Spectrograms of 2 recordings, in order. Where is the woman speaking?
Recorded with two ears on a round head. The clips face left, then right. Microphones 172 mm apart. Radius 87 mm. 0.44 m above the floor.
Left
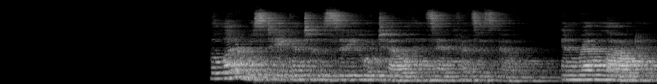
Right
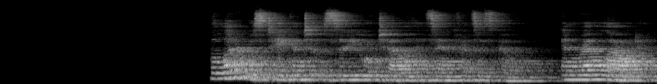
Centre (ahead or behind), 0.8 m.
